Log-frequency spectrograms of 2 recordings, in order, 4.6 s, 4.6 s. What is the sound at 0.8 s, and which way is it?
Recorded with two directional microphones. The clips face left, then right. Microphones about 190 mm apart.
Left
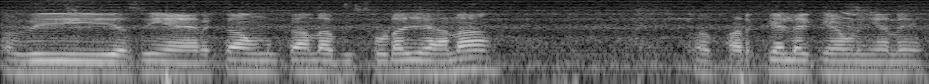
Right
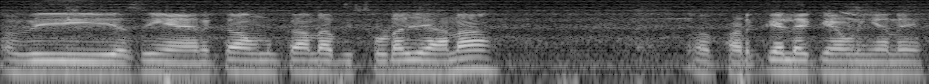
Speech, 10° right (ahead or behind).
